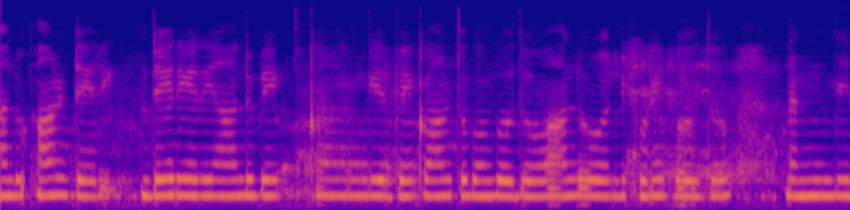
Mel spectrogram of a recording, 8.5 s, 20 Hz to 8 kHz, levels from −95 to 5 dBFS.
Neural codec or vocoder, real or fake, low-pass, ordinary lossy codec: codec, 24 kHz, 1.2 kbps, DualCodec; fake; 7.2 kHz; none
